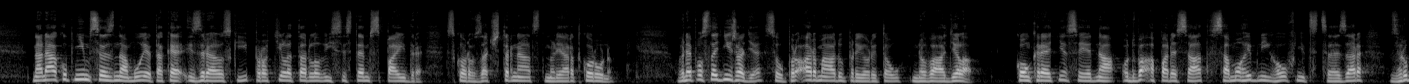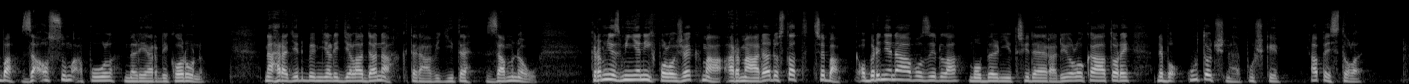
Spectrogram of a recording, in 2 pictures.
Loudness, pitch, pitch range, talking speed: -25 LUFS, 175 Hz, 160-190 Hz, 130 wpm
